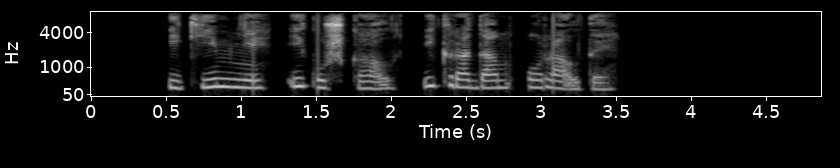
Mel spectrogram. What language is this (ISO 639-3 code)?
chm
